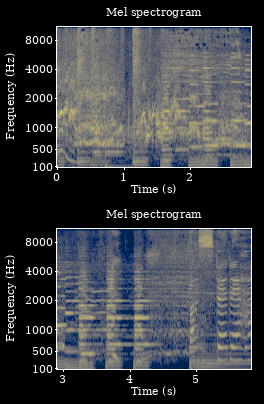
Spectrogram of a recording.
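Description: Cartoon car brakes squeal and skid in a German children's cartoon song, with short sliding squeals over a bright, bouncy music track.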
